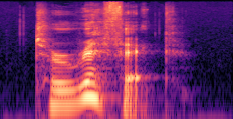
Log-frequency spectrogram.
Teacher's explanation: terrific stress on the second syllable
